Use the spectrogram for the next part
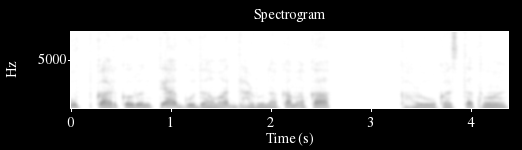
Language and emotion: Goan Konkani, fearful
